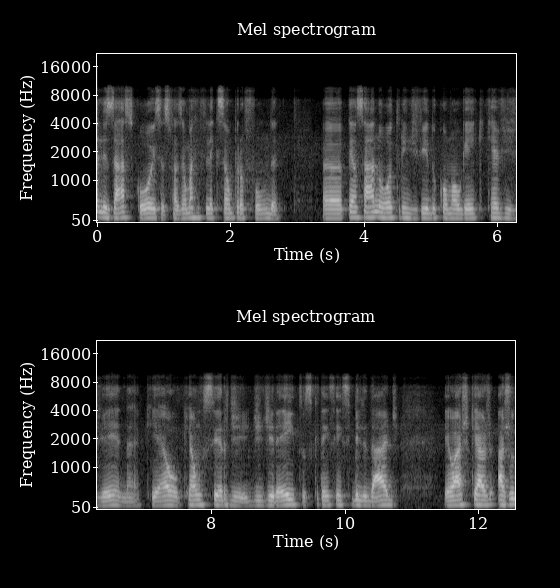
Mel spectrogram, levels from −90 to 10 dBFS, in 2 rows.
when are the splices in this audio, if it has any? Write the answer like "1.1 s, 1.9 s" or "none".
none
